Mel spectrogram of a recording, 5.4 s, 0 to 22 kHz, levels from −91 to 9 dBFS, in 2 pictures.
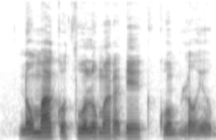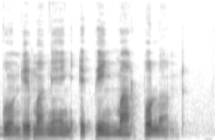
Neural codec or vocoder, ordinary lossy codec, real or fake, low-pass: vocoder, 44.1 kHz, 128 mel bands every 512 samples, BigVGAN v2; none; fake; none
